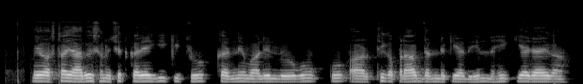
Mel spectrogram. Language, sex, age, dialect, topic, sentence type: Hindi, male, 25-30, Awadhi Bundeli, banking, statement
